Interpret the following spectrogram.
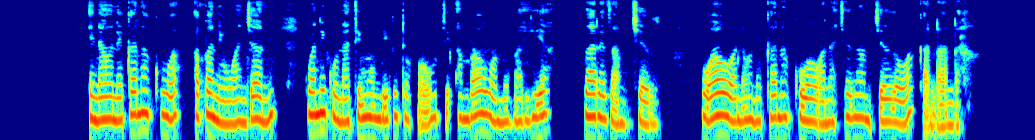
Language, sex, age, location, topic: Swahili, female, 25-35, Nakuru, government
